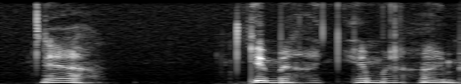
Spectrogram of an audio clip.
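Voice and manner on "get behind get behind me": put-on quiet voice, higher. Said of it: "Maybe Jesus was quiet".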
